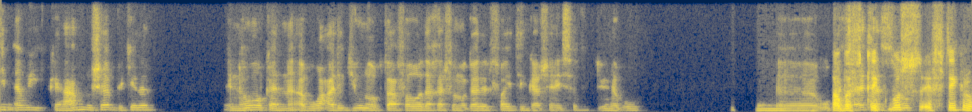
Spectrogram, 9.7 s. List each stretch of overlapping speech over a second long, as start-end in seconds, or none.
7.8-9.2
